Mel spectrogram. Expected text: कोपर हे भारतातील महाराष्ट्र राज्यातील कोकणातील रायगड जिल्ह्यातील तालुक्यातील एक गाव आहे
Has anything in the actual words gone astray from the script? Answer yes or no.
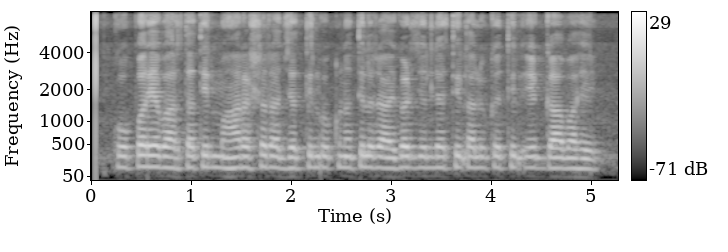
no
